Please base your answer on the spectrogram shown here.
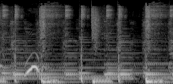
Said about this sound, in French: Comment fait le chien?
